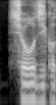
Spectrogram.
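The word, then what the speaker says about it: 精進湖: 隣の湖、精進の湖と書いて小路湖と読ませるに至って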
